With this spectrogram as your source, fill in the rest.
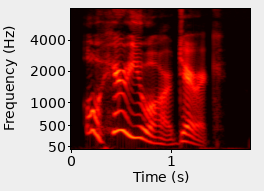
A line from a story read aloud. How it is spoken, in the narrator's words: cried Lady Tamplin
